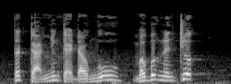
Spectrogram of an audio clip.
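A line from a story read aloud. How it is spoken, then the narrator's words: Yelled command. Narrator (Vietnamese): Mã Vinh thét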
